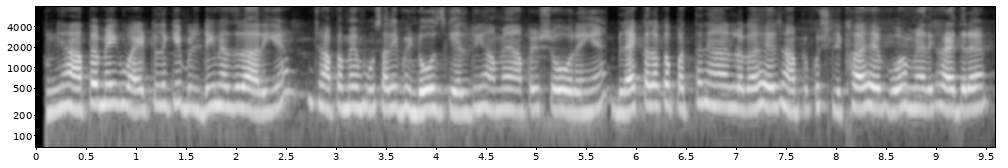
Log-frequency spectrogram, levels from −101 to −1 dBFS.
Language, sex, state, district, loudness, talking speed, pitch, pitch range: Hindi, female, Bihar, Purnia, -16 LUFS, 305 wpm, 255 Hz, 240-270 Hz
